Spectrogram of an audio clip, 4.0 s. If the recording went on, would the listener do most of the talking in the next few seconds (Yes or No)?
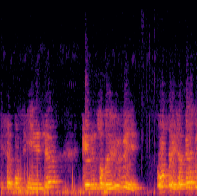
No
